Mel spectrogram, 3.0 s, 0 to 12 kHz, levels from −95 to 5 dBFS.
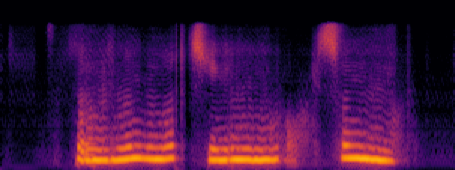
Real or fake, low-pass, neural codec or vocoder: fake; 7.2 kHz; codec, 16 kHz, 0.5 kbps, FreqCodec, smaller model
